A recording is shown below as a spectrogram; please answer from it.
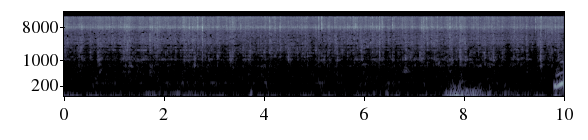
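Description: Marinated meat sizzling on an electric tabletop grill, a steady crackling hiss.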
